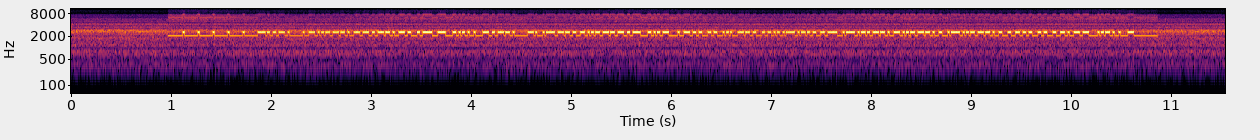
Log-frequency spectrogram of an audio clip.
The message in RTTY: AS AN ACTOR, HE IS NORMALLY CREDITED AS WES WILLIAMS.

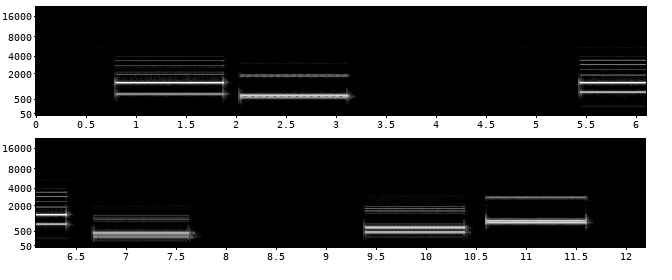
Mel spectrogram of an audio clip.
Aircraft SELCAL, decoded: JR-GH KR-AD EH-LM

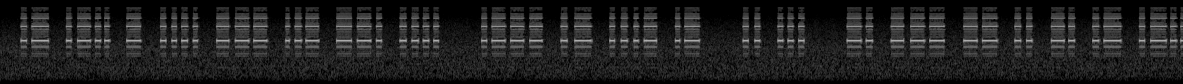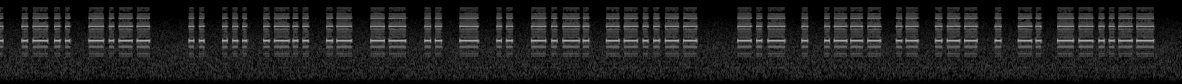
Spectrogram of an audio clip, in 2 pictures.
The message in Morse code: ALTHOUGH JAVA IS NOMINALLY ISLAMITIC, KEJAWEN,

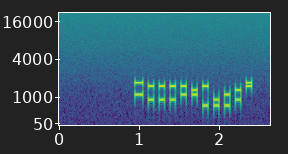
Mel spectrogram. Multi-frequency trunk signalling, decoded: KP 888967125 ST

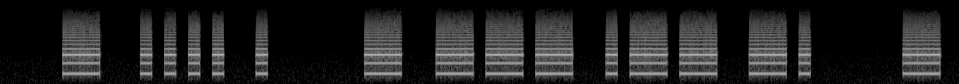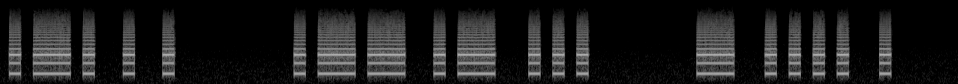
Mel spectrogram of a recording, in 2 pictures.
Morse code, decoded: THE TOWN TREE WAS THE

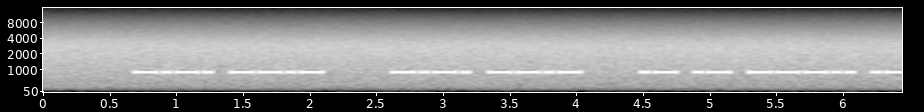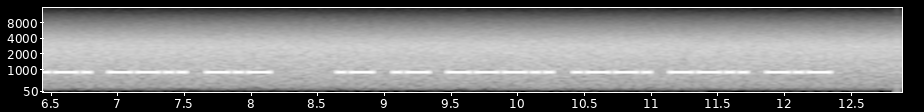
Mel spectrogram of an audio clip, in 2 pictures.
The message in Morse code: CQ CQ AA8PZK AA8PZK

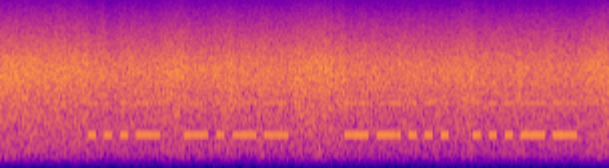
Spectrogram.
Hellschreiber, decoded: none

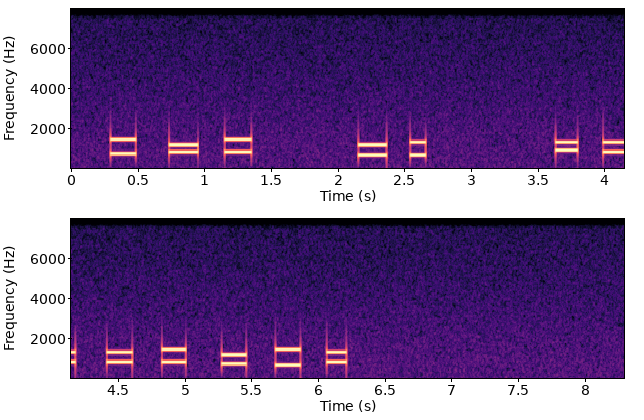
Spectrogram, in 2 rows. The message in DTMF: 679 12 0889438

